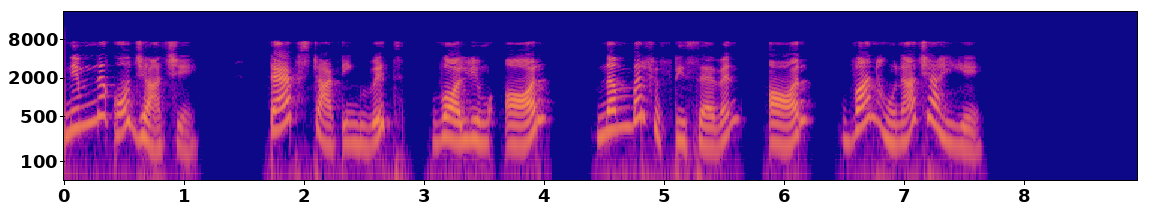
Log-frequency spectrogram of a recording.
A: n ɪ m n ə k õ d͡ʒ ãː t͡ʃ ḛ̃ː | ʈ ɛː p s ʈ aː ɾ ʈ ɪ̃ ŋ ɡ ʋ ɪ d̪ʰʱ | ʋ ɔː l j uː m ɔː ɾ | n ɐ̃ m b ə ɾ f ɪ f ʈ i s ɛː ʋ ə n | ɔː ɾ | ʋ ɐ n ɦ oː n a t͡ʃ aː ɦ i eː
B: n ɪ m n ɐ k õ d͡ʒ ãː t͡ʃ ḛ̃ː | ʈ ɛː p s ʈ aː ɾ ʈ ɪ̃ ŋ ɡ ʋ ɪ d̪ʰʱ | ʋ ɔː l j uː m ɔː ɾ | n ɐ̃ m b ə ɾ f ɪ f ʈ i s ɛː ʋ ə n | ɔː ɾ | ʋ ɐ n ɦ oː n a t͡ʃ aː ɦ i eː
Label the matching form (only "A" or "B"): A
